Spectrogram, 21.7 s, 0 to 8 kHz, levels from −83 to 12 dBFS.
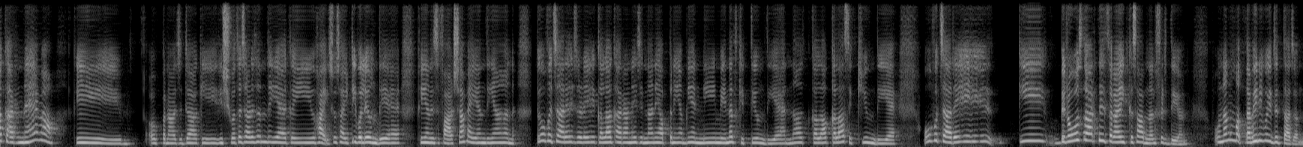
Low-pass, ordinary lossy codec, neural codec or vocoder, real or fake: none; none; codec, 16 kHz, 0.7 kbps, FocalCodec; fake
